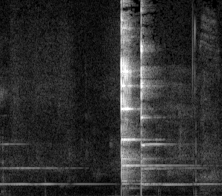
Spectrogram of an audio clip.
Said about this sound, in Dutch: Wij drinken nog even door, zoals je kan horen. Voor de laatste keer, jongens, we gaan het glas heffen. En dan zeggen wij klinken.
